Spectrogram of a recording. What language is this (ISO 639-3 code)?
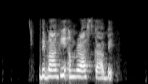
urd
